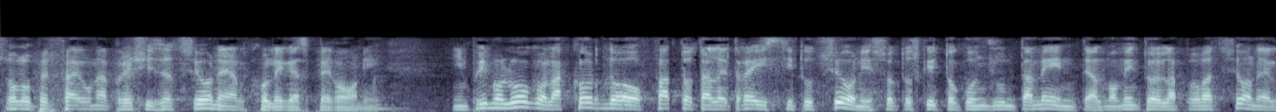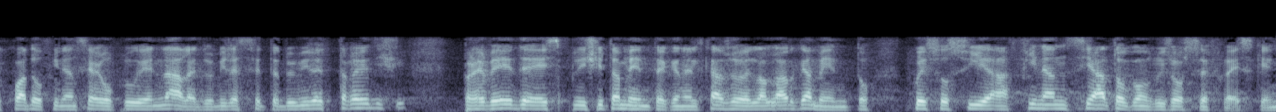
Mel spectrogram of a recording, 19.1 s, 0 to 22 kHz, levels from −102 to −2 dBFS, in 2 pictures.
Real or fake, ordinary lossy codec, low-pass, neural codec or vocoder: fake; AAC, 32 kbps; 5.4 kHz; codec, 16 kHz in and 24 kHz out, 2.2 kbps, FireRedTTS-2 codec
